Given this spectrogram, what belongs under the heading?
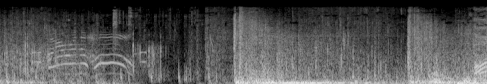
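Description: Grenade blast in an online first-person shooter: after bursts of announcer voice and in-game speech, a deep booming explosion erupts and rumbles on, followed by a second loud burst, with voices continuing over the roar.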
